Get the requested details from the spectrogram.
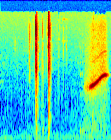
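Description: A person gives one short, clear whistle that slides upward in pitch, preceded by a couple of sharp, crisp clicks, calling a pony that wears a muzzle; no talking.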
